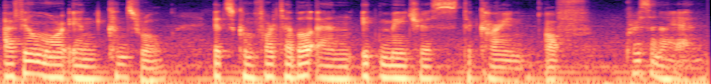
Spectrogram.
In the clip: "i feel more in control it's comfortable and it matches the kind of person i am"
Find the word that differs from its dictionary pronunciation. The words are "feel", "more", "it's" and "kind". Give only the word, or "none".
none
